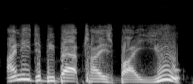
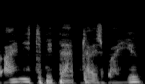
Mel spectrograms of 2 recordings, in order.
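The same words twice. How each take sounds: First: Louder, higher, insistent objection; emphatic protest. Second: Much softer and lower; humble admission. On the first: John objecting to baptizing Jesus, emphatic protest. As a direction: protest it with force, stressing the need. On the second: John owning his sinfulness, quiet admission. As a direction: drop to a quiet, humble confession. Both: Acted.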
